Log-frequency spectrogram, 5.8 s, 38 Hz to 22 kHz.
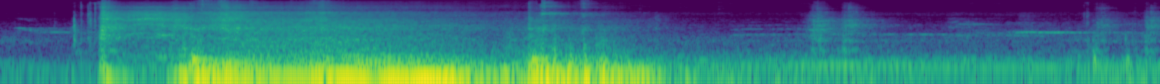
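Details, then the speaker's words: Opel Astra G SRi, Z22SE engine: engine catches and rumbles a couple of seconds then dies when throttle is added; throttle butterfly works, check engine light only flicks briefly. "now when you try and give it berries it just dies"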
